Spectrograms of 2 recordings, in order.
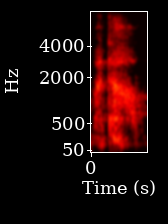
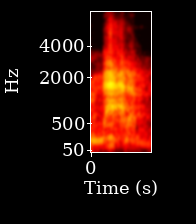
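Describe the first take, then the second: First: It is said in a fancy, foreign-sounding way. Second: It is said in a plain American way. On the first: This is the real, proper pronunciation. "You have to say Madame. It's fancy. Now that's that's that's the real pronunciation too" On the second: The speaker chooses the everyday American form. "I'm an American. I'm calling her Madam"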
